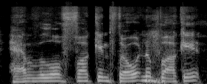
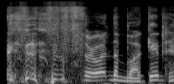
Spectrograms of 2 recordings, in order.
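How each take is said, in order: First: Said in the usual way. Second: Slow, laughing through the words; amused slow echo; laughing repeat. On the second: Shown as a demonstration. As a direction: savour the phrase while laughing.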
